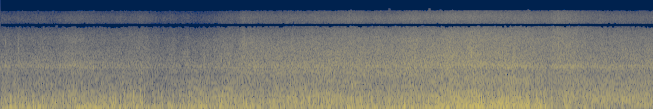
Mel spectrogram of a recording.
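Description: Ocean surf breaking and washing in, with wind buffeting the microphone; the rush of the surf swells loudest about seven seconds in.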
